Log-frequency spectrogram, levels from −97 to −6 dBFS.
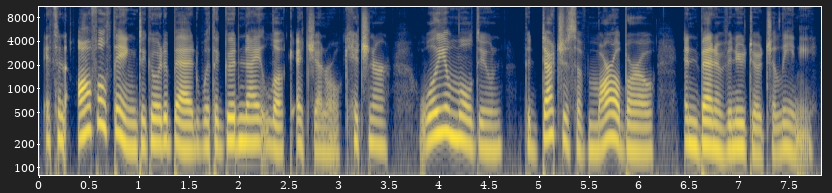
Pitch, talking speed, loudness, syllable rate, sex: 195 Hz, 190 wpm, -18 LUFS, 5.9 syllables/s, female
